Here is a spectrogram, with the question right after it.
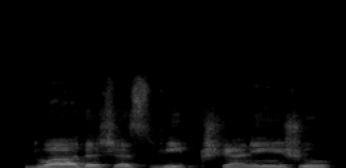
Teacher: shu and a becomes shva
